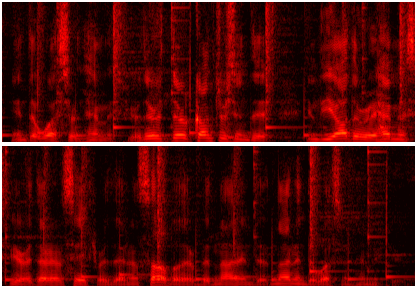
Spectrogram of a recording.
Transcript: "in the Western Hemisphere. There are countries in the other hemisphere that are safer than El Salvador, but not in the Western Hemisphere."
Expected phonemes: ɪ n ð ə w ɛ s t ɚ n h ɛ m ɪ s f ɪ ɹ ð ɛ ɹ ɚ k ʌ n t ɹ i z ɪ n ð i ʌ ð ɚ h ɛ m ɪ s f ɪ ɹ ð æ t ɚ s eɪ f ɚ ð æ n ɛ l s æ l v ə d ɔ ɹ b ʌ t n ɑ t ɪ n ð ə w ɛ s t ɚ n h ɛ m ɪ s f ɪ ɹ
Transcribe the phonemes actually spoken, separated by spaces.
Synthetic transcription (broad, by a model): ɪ n ð ə w ɛ s t ɚ n h ɛ m ɪ s f ɪ ɹ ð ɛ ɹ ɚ k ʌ n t ɹ i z ɪ n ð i ʌ ð ɚ h ɛ m ɪ s f ɪ ɹ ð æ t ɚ s eɪ f ɚ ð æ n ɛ n s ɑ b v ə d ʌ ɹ b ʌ t n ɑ t ɪ n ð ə w ɛ s t ɚ n h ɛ m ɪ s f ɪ ɹ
